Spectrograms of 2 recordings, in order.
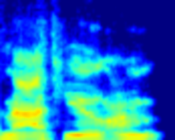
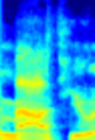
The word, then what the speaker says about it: Mathew: Yeah, my name is Matthew. People know me as. But if you say Matthew, it's with one T, so make sure you pronounce it right. It's not pronounced differently.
